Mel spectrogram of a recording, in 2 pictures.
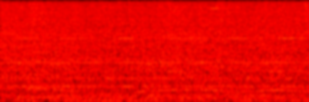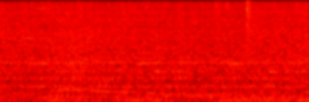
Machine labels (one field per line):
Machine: fan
